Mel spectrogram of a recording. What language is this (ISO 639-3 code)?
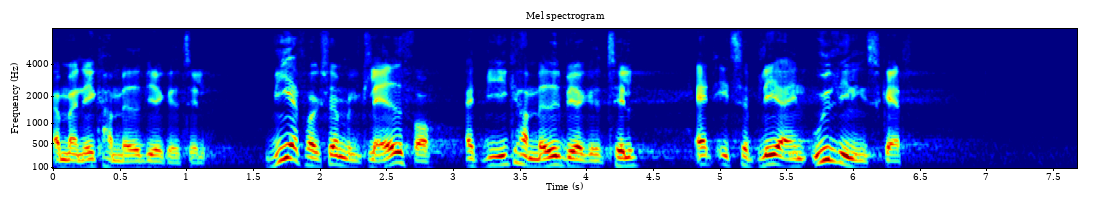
dan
